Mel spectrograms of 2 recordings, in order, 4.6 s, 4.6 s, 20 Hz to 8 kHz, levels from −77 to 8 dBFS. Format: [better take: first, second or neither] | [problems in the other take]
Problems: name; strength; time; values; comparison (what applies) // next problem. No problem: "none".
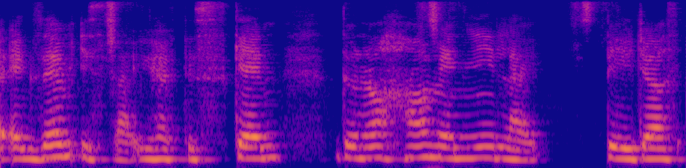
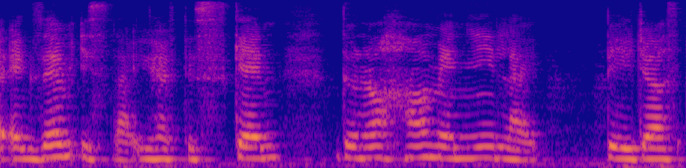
second | noise reduction (neural mask model Resemble Enhance denoiser)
